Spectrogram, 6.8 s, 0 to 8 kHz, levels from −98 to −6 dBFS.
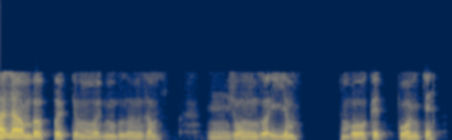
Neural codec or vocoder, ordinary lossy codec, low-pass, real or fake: codec, 16 kHz, 8 kbps, FunCodec, trained on Chinese and English, 25 frames a second; AAC, 16 kbps; 7.2 kHz; fake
